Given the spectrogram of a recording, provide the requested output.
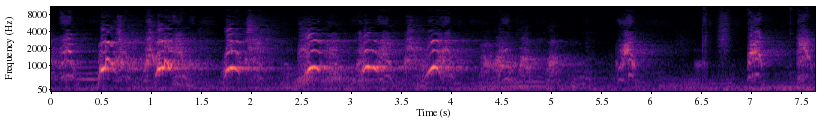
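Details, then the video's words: Chihuahua barking at a cat, a burst of shrill harmonic yaps about half a second apart, then fading to a few scattered, quieter barks toward the end. "Cute Chihuahua Dog Barking At A Cat"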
